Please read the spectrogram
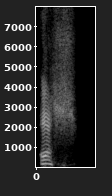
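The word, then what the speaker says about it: Æ: Aí o AE se pronuncia Ash. Então, vamos anotando aí. Então é X, Ash, né? E aí ele diz assim, é Ash como no inglês antigo.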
